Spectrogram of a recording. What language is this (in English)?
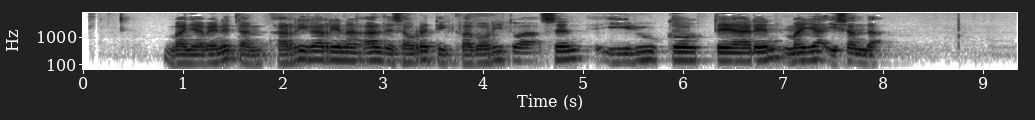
Basque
